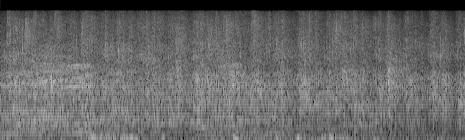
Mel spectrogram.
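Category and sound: crowd, audience clapping and shouting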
